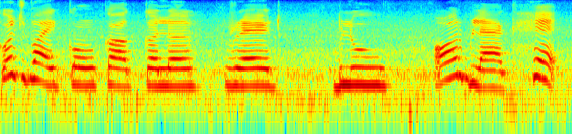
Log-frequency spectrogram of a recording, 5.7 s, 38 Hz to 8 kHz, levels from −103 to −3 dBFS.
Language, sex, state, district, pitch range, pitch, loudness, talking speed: Hindi, female, Madhya Pradesh, Dhar, 260-280 Hz, 265 Hz, -15 LUFS, 95 wpm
